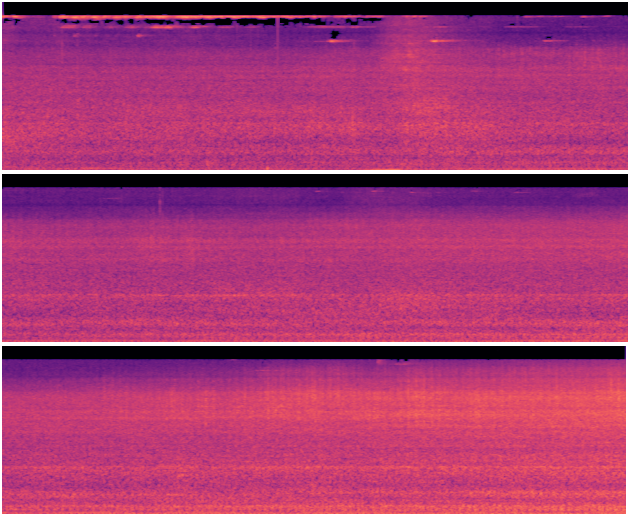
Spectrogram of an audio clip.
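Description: Diesel freight locomotives approaching, their low engine rumble growing steadily louder as they near, with a brief low swell about six seconds in.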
